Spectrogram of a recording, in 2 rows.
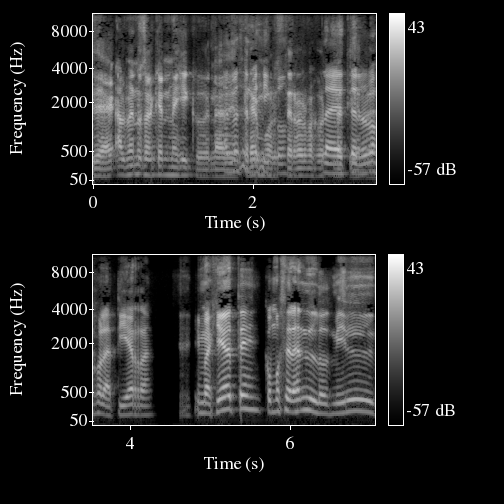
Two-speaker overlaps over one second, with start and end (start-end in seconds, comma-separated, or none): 1.6-3.6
